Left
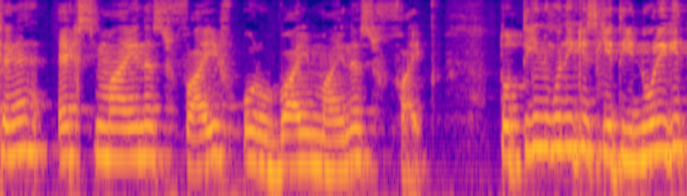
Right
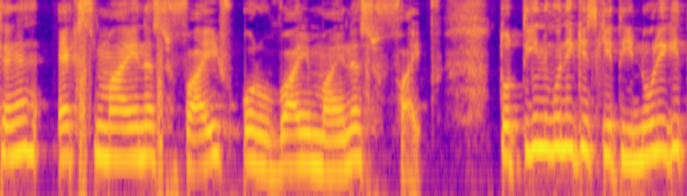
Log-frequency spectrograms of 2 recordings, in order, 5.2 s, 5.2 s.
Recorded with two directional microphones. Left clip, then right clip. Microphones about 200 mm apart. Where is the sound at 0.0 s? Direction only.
40° right (ahead or behind).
